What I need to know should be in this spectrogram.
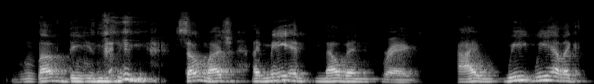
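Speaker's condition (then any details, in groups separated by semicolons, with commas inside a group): Stutter; stutter since early childhood, could not talk as child, speech and feelings-focused therapy since very small; still sometimes cannot say words, uses learned tools, checks things before speaking; deliberate intentional speech, plans and checks words before speaking; repeated sounds, repeated words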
